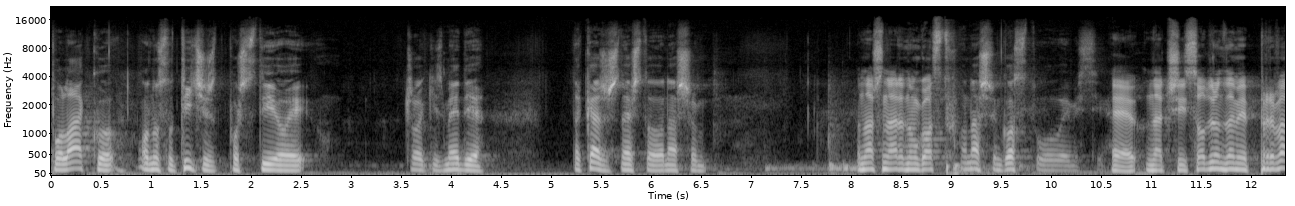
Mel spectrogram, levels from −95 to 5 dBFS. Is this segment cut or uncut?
cut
